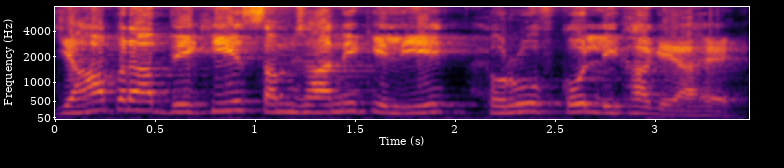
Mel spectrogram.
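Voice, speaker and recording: A man teaching Quran reading, drilling letters one by one in slow, drawn-out recitation. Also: high voice, expressive, bright, forceful tone. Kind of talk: recited alphabet lesson.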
